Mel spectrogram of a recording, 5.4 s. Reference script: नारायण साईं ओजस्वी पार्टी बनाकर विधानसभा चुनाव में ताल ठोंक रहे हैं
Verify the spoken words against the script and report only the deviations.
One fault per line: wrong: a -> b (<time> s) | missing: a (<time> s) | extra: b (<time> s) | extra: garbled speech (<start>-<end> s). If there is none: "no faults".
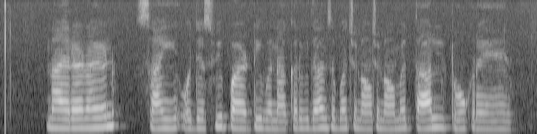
extra: चुनाव (3.7 s)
